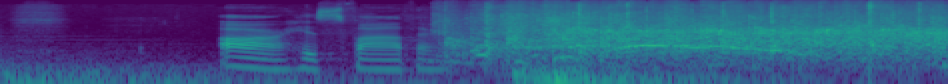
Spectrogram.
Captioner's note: audience applauding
